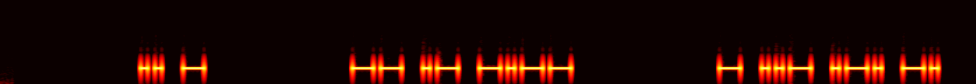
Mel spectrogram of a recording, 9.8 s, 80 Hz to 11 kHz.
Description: Morse code, heard as a keyed tone, about 17 wpm, 700 Hz. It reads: IT MAY TURN
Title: 3x Word-Spacing - Sentences from Top 400 Words - 17wpm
